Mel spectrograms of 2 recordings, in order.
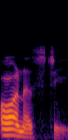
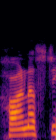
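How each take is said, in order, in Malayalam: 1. ഈ വാക്ക് നേരിട്ട് സ്വരാക്ഷരത്തിലാണ് തുടങ്ങുന്നത്. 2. ഈ വാക്ക് h ശബ്ദത്തിലാണ് തുടങ്ങുന്നത്.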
